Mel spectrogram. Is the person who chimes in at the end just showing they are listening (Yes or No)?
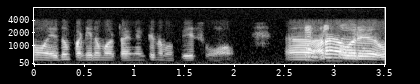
Yes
